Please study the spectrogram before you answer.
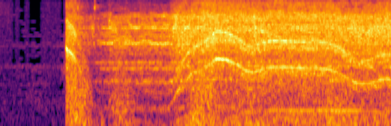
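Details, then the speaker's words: FPV quad (cinewhoop) whose ESC rebooted mid-flight: motor whine wanders up and down in pitch while just hovering, uneven and unsettled; motors having a problem, tune suspected wrong, cause unclear. "do you hear the motors going even when the quad is just hovering listen right there do you hear that the motors are super they're having a problem"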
